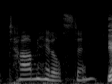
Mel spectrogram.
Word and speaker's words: Tom Hiddleston: I have, okay, I always say his name wrong. Go ahead. Tom Hiddleston. – Yeah, you said it right.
